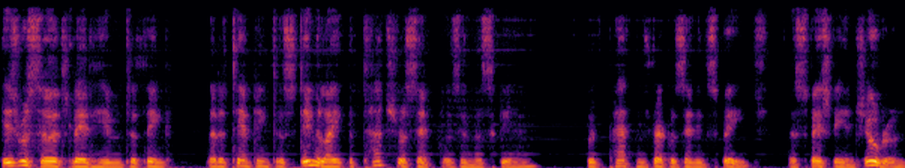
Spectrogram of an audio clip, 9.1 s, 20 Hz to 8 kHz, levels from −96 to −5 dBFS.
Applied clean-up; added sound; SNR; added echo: neural mask model DeepFilterNet 3.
